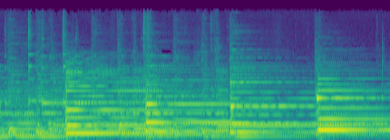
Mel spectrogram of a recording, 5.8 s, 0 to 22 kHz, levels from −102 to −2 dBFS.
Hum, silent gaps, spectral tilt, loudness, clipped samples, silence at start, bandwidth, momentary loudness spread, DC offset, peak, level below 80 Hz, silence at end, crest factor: none; none; -7.5 dB/octave; -16 LUFS; under 0.1%; 0 s; 13.5 kHz; 11 LU; under 0.1%; 0 dBFS; -52 dBFS; 0 s; 14 dB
